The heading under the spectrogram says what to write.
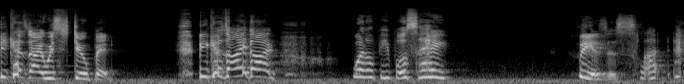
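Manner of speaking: high, sobbing, crying through the words. Leah explains why she didn't correct Mac's wrong idea, sobbing.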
